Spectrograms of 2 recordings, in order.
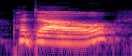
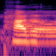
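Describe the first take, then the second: First: It is said with the original Spanish pronunciation. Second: It is said with the English pronunciation. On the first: The speaker is trying to sound fancy. The speaker calls it wrong. "Originally, it's pronounced padel" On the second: This is how most English speakers say it. The speaker calls it right. "I think paddle is what you're supposed"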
